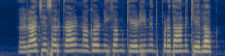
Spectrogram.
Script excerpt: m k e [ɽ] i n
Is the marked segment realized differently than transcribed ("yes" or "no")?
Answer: no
